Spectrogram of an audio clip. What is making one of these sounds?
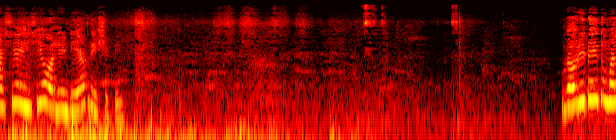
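A middle-aged woman speaks close by with animation.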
